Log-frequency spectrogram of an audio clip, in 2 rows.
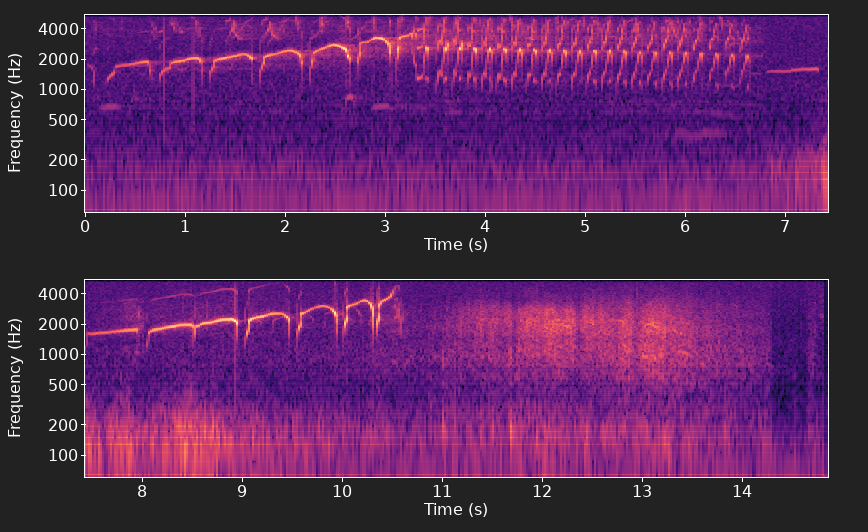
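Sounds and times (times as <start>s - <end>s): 
Far Eastern curlew Numenius madagascariensis calling: 0.0s - 11.8s
hiss of noise: 6.6s - 14.8s.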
